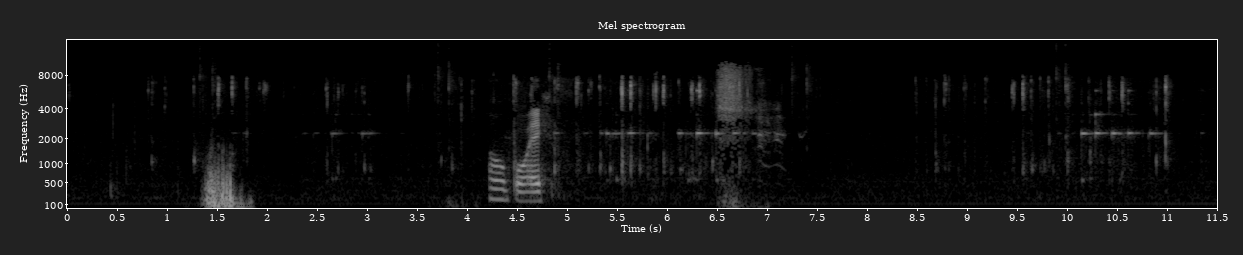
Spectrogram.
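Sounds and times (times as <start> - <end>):
typing on a computer keyboard: 0.6 - 4.1, 4.8 - 6.5, 8.4 - 11.1
speech: 4.3 - 5.0.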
